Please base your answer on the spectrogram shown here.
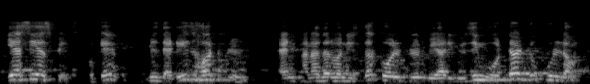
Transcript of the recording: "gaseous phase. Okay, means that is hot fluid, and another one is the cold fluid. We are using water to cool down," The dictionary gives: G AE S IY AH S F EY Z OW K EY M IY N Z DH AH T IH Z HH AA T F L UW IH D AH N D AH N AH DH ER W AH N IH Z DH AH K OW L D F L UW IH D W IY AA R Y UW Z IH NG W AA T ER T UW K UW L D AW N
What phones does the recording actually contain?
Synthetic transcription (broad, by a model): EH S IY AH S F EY S OW K EY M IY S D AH T IH Z HH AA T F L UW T AH N D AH N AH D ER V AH N IH Z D AH K OW L D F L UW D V IY AA R Y UW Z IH NG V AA T ER T UW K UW L D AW N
